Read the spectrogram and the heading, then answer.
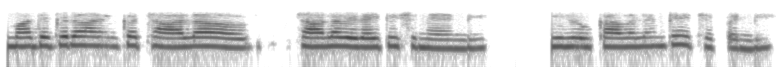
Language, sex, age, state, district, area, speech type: Telugu, female, 18-30, Telangana, Vikarabad, rural, conversation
